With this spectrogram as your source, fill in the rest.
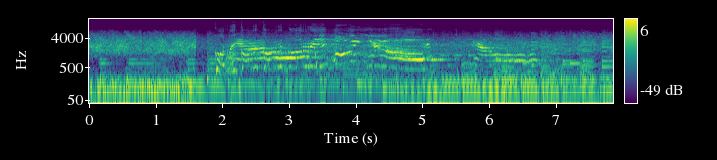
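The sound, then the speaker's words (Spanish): A cat meowing: several drawn-out, wavering meows with sliding pitch, fairly loud over steady background music. “¡Ay, qué gato tan feo!”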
